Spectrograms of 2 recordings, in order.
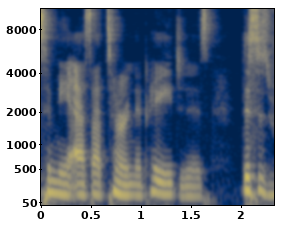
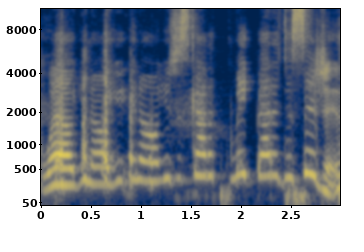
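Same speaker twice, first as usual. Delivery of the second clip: high, mild fatherly advice; light impression of dad advising; gentle dad; 10 semitones higher than usual. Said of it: "my father's like".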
